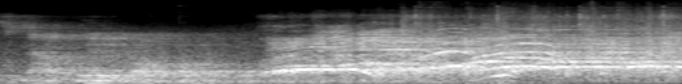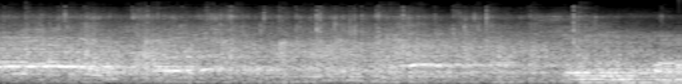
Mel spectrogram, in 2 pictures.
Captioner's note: cheers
